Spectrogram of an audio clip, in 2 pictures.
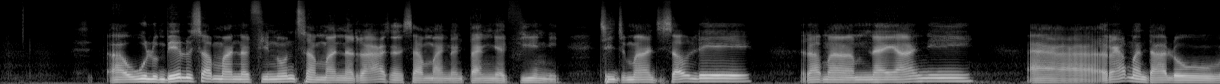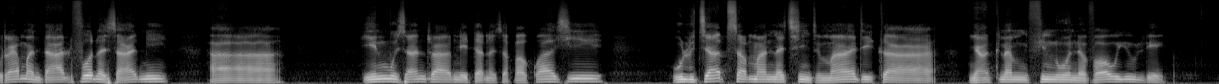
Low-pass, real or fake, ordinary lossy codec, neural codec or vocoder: none; fake; none; autoencoder, 48 kHz, 32 numbers a frame, DAC-VAE, trained on Japanese speech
